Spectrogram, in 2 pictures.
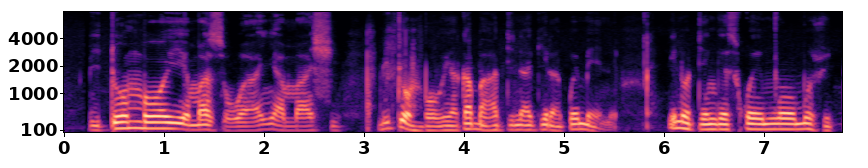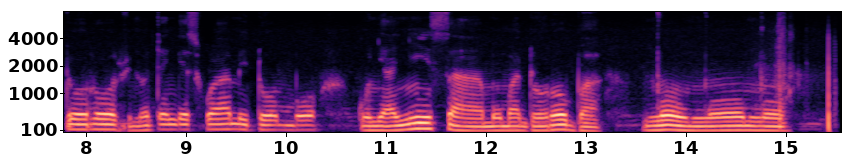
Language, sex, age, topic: Ndau, female, 18-24, health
